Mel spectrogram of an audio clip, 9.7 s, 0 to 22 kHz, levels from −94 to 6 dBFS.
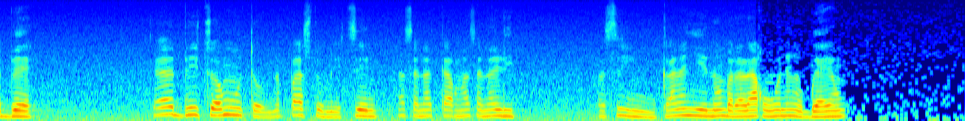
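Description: From about 7.57 s right through to the end of the clip, you can hear overdone noise removal kick in. The noise reduction is clearly set too hard: any frequency band sitting close to its noise estimate gets pushed way down or switched off, and the softer parts of the speech get dragged under along with it. The room noise, which sat roughly 19 dB below the speech before this, drops away and breaks up into little twinkling specks.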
